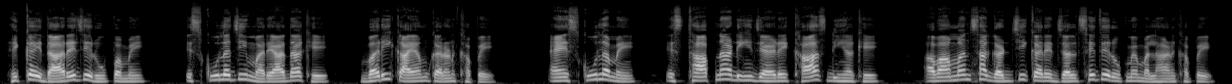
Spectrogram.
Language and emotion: Sindhi, neutral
